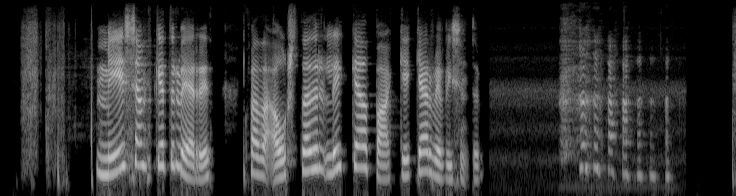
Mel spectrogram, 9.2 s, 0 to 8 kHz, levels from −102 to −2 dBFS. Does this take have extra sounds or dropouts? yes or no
yes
